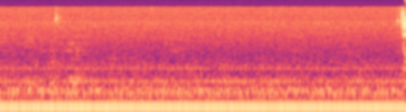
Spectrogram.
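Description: A steady low hum with a faint hiss over it, unchanging throughout; nothing else stands out.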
